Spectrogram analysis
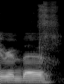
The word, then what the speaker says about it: Rimbaud: um the last of the hippies by penny rimbo uh but his name is spelled like rimba hard r-i-m-b-a-u-d penny rimbaud but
